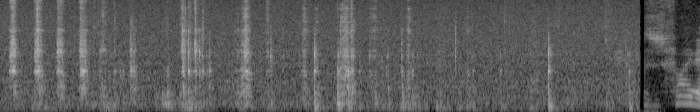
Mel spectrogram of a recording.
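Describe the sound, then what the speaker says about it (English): A loaner power steering pulley puller tool is turned by hand on a car engine, giving ratcheting clicks, scrapes and metallic creaks in irregular bursts, with someone talking over part of it. "Now turn the driver clockwise until it's all cinched up."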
